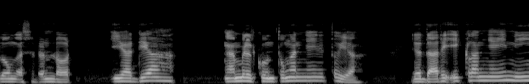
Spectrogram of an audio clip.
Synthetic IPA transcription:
loŋɡaʔsədənlɔt̪̚ | jadia | ŋambɪlkəunt̪uŋanɲainit̪uja | jadaɾiʔiklanɲaini

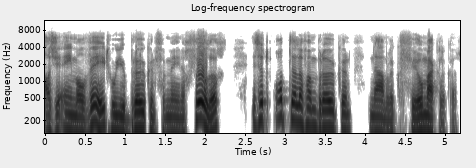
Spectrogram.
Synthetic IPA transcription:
ʔɑlˠsjəʔeːnmalˠʋeːtɦujəbrøɥkənfərmeːnəxfɵlˠdəxt | ɪsətɔp̚tɛlˠənfɔnbrøːkənːaːmələkfɪːlˠmakələkə̰r

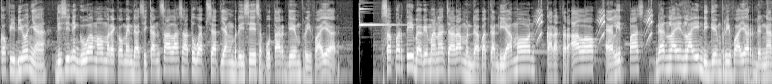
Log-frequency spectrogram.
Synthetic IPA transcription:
kəfideoɲadis̬iniɡuamauməɾekomɛndasikansalahsat̪uwɛp̚sɛt̪̚jaŋbəɾisisəput̪arɡemfɾifajər | səpərt̪ibaɡajmanat͡ʃaɾaməndapat̪̚kandiamɔnkaɾak̚t̪əra̰lɔk̚ḛlit̪̚pasdanlaɪnlaɪndiɡemfɾifajərdəŋan

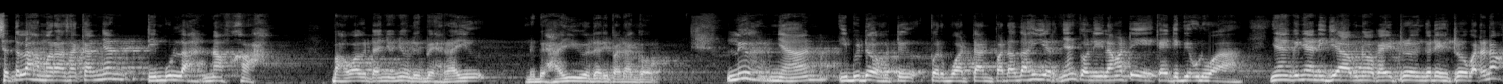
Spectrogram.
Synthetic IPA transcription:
sət̪əlahməɾasakanɲant̪imbulːahnafkah | baɦwakət̪aɲoɲoləbɛhrajə | ləbɛɦajədaɾipadaɡɔk̚ləhɲanibədɔht̪əpərbuat̪anpadad̪ˤaɦirɲankɔləlahmat̪ekajiʔt̪ibiulua | ɲankəɲanid͡ʒabənɔkajət̪ɾəŋɡədəht̪ɾəbat̪anɔh

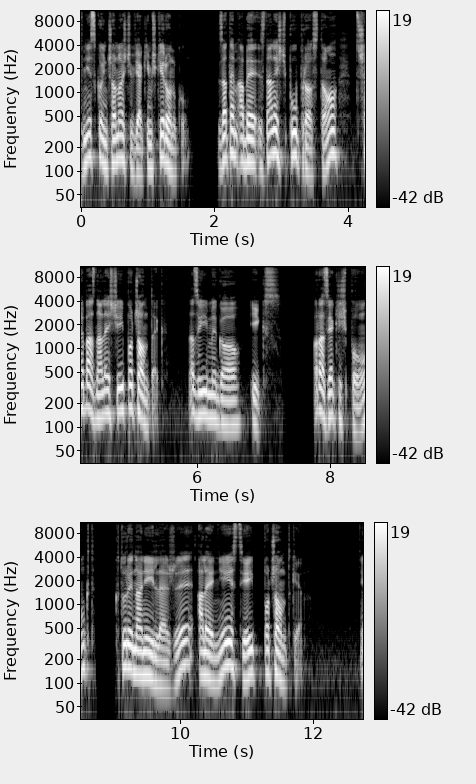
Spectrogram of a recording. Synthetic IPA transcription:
vɲɛskɔɲt͡ʂɔnɔɕd͡ʑvʲjakʲimɕkʲɛɾuŋkṵ | zat̪ɛmʔabɘznalɛɕt͡ɕpuwpɾɔst̪ɔ̃w̃tʂɛbaznalɛɕt͡ɕjejpɔt͡ʂɔnt̪ɛ̰k | nʔazvʲijmɘɡɔiks | ʔɔɾas̬jakʲiɕpuŋkt̪ | kt̪uɾɘnaɲejlɛʐɘʔalɛɲɛjɛst̪jejpɔt͡ʂɔnt̪kʲɛ̰m

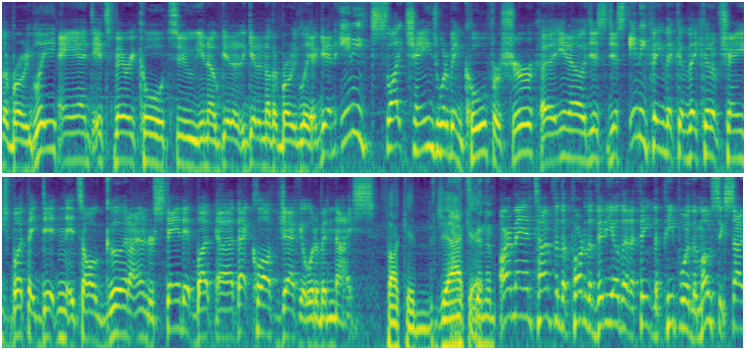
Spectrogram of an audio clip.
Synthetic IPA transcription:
ðə˞bɹoʊɾibliʔɨ̃nɪtsvɛɹikʰulˠtʰɨjɨnoʊɡɛɾɨɡɛɾɨnʌðə˞bɹoʊɾibliɨɡɛ̃nɛnislaɪt̚t͡ʃʰẽɪ̃nd͡ʒwʊɾɨvbɨ̃nkʰulˠfə˞ʃʊɹʌjɨnoʊd͡ʒʌsd̥ʒ̥ʌstɛniθɪ̃ŋðɨɪkɨðeɪkʰʊɾɨv̥t͡ʃʰẽɪ̃nd͡ʒbʌt̪̚ðeɪdɪdⁿn̩tɨtsɔlˠɡʊɾaɪʌ̃ndə˞stæ̃ndɨt̚b̥ʌt̪̚ʔʌðɨt̚kʰl̥ɔθd̥ʒ̥ækɨt̚wʊɾɨvbɨ̃nːa̰ɪsfʌkɪ̃nd͡ʒækɨ̰ɑɹaɪmæ̃ntʰãɪ̃ɱfə˞ðəpʰɑɹɾʌvðəvɪɾioʊðɨɾaɪθɪ̃ŋk̚ðɨpʰipl̩ˠə˞ðəmoʊstɨksaɪɾ

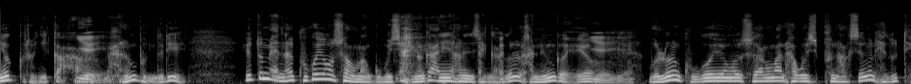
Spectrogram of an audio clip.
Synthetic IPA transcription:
ʌk̚k͈ɯɾʌɲik͈a̰ma̰nɯnbundɯɾi | jet͈omanːaɭkuɡʌjʌŋʌsʰuwaŋmankomuɕʰi̥pʰɯnɯnɡʌaɲiɲaɦanɯnsʰe̞ŋɡaɡɯɭhanɯnɡʌe̞̰jomuɭːonkuɡʌjʌŋʌsʰuaŋmanhaɡoɕʰi̥pʰɯnhak̚s͈eŋɯɭhe̞dode

